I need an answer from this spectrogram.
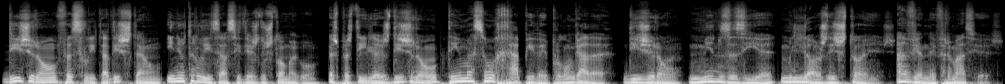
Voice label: spot; Digeron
